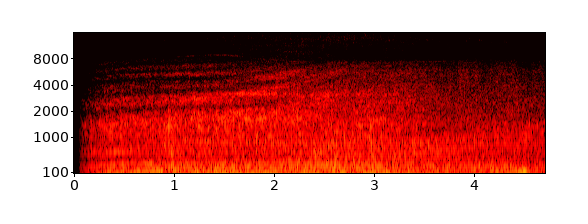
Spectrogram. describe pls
Sound effects > Vehicles
car driving by
car, vehicle, driving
